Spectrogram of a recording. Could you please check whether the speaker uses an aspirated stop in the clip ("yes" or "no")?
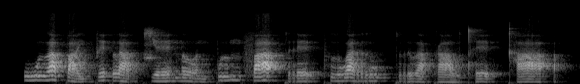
yes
